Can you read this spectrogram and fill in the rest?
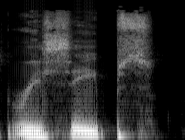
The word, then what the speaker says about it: receipts: Receipts or receipts? I pronounce the P.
